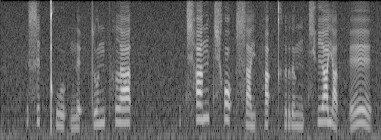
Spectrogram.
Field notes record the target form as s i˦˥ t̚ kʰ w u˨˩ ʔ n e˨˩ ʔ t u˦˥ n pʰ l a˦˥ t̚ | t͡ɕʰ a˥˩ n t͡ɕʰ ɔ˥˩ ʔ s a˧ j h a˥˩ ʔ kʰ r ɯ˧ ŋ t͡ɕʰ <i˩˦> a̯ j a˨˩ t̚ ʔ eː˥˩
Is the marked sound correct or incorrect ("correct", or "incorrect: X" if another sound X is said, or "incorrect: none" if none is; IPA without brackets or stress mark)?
incorrect: i˥˩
